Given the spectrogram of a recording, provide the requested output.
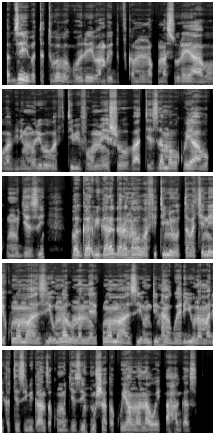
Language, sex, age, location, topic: Kinyarwanda, male, 18-24, Kigali, health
